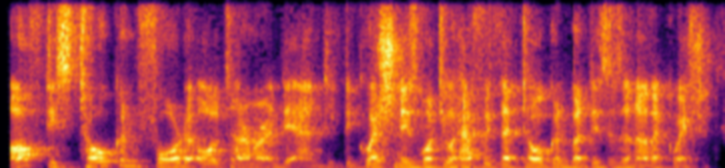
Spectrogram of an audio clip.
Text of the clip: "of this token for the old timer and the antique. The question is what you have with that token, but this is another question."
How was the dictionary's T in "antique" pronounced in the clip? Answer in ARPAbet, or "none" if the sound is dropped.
T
